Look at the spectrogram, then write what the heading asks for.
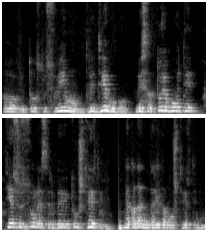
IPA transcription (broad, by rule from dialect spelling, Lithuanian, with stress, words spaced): ˈoː ˈtuː sʊsʲʊˈʋʲiːmuː ˈdʲʋʲɪ ˈdʲʋʲɪɡʊbʊ ˈʋʲɪsɐt ˈtʊrʲɪ ˈbuːtʲɪ ˈtʲiɛsʲoːs ˈsʲuːlʲeːs ɪr bʲɛ joːˈkʲuː ʊʃʲˈtʲʋʲɪrʲtʲɪnʲɪmʊ nʲiɛkɐˈdɐ nʲɛdɐˈrʲiːdɐʋoː ʊʃʲˈtʲʋʲiːrʲtʲɪnʲɪmʊ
